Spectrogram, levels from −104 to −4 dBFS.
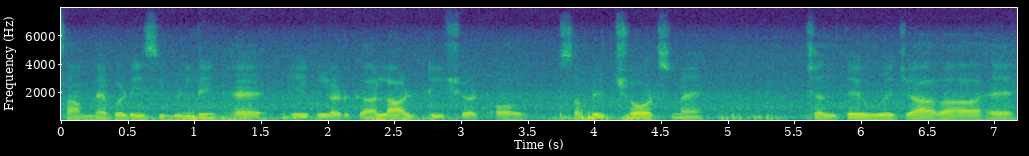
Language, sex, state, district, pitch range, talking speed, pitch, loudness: Hindi, male, Gujarat, Gandhinagar, 100-110 Hz, 160 wpm, 105 Hz, -18 LUFS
